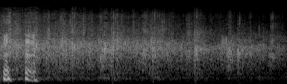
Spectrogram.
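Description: Steady applause from a crowd fills the whole clip, a dense, bright wash of many hands clapping at an even loudness, with a brief voice or cheer at the very start.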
